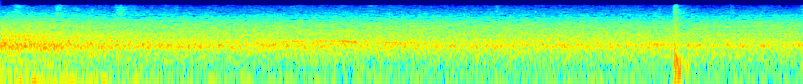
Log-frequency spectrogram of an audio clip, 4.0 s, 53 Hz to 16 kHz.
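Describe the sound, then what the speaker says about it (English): A virtual stadium crowd in College Football 26 at Stanford vs San Jose State keeps up a steady, dense roar after a touchdown, with one brief thud near the end. "this crowd is buzzing after that last score"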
